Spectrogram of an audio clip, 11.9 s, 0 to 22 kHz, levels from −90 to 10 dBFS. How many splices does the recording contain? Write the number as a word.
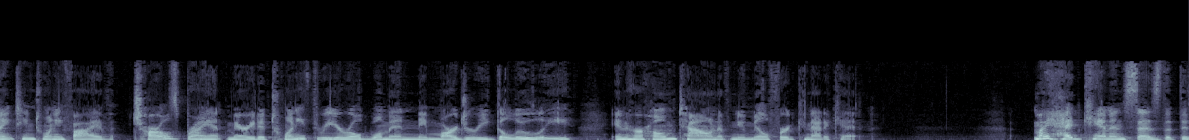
zero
